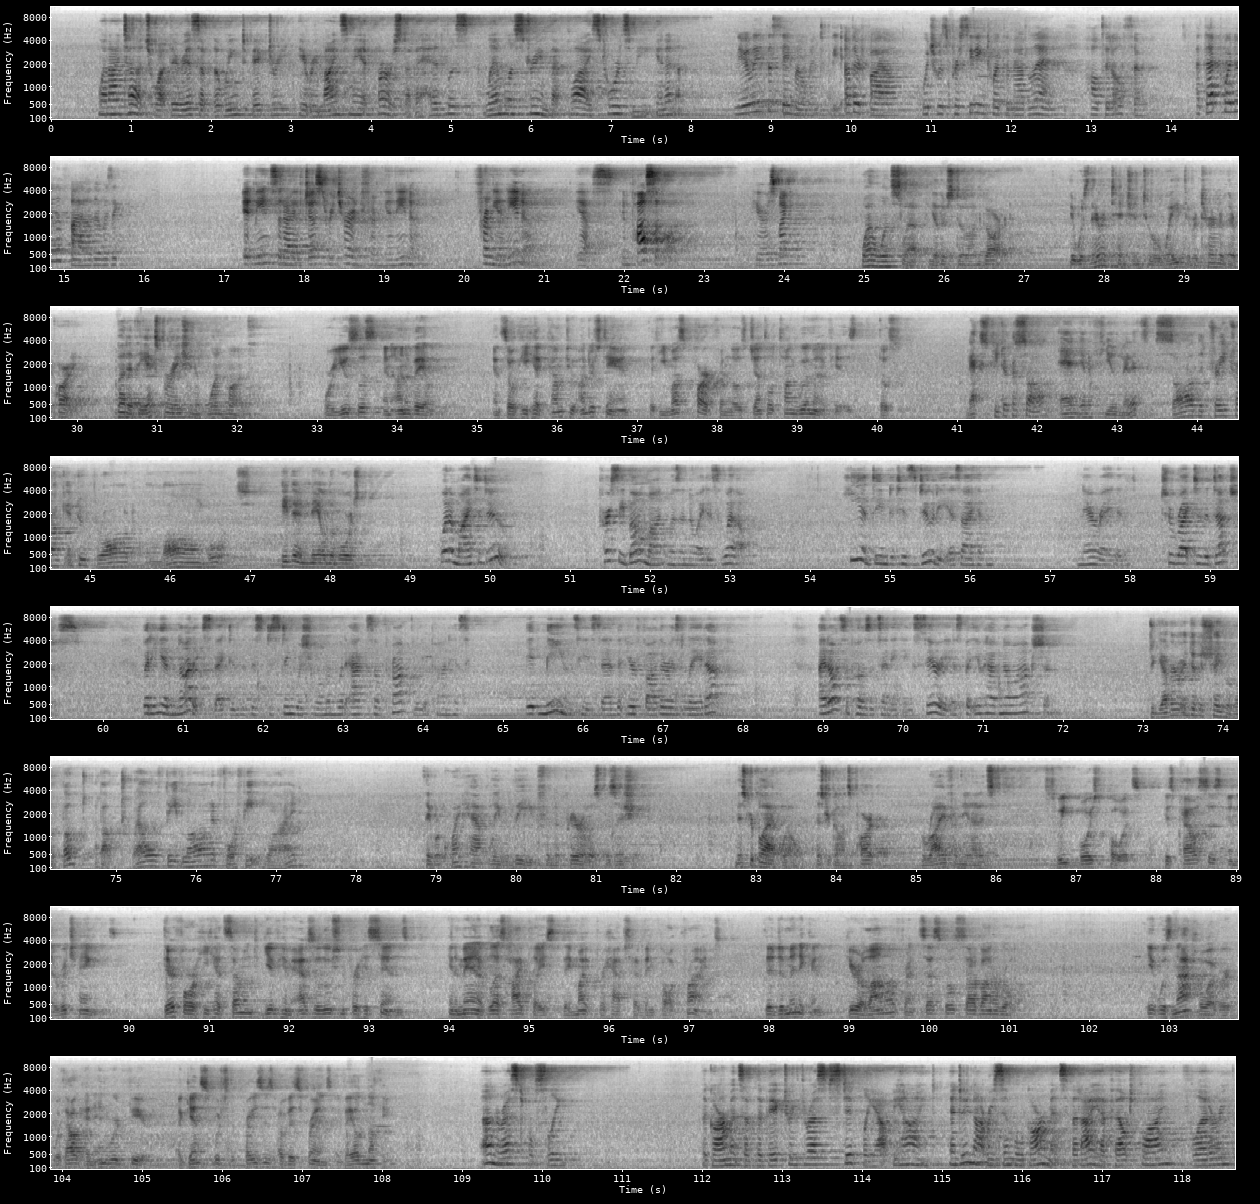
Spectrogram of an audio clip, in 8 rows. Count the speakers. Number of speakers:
seven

